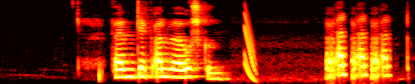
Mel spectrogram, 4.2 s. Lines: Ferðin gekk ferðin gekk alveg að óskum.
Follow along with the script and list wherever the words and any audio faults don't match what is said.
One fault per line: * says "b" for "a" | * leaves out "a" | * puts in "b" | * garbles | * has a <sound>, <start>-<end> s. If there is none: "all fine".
* leaves out "ferðin gekk"
* has a chirp, 2.4-2.6 s
* has a laugh, 3.3-3.9 s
